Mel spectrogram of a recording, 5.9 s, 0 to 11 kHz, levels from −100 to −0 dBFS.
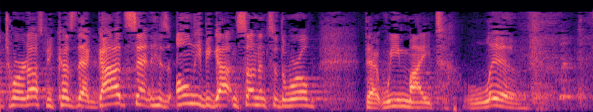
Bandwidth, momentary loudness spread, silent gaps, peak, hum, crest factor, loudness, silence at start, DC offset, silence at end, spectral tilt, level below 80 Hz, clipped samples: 8 kHz; 15 LU; none; -2 dBFS; none; 16 dB; -19 LUFS; 0 s; under 0.1%; 0.05 s; -4 dB/octave; -60 dBFS; under 0.1%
